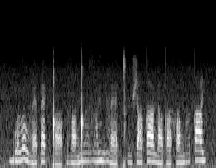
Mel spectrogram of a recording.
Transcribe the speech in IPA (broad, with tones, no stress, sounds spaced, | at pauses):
b u˧ lˠ u˦˨ v æ˨ p æ˦ ǃ ɒ˨ | zˤ i˨ ŋ͡ǃ e̤˦ zˤ e̤˦ lʲ e̤˦ v æ˨ ǀʰ ṳ˧ ʃ æ˧ tˤ e˦ v e˨ tˤ o˨ x ɒ˧ ŋ ṳ˦ tˤ i˦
